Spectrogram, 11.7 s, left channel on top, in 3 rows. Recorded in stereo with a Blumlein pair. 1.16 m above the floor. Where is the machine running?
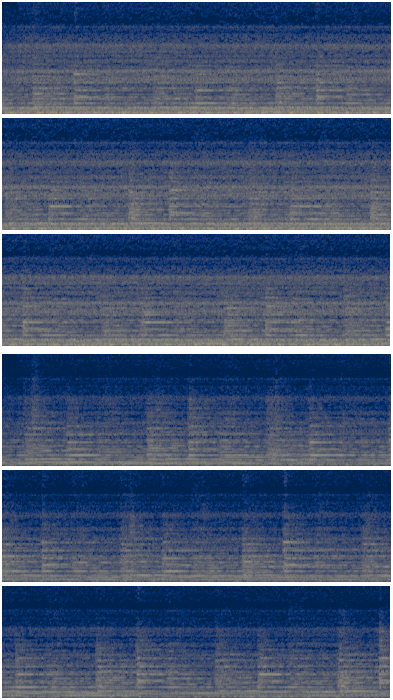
35° left.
